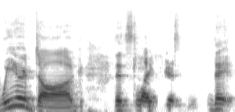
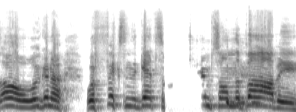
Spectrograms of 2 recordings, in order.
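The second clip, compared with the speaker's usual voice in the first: very exaggerated British accent, laid on thick, loud, high; 9 semitones higher, 6 dB louder than usual. Retelling how a super British man talks, in a super British accent. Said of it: "he's super British and he goes".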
